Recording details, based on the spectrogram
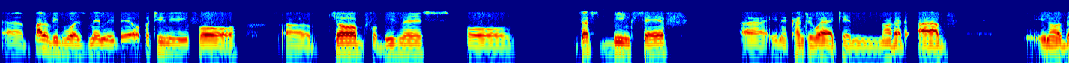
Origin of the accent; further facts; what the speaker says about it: Zambia; Back home in Zambia or growing up in Africa, opportunities were not just lining up for us.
